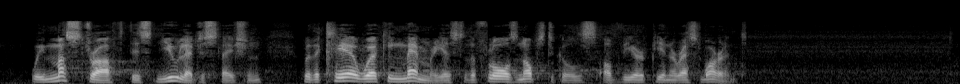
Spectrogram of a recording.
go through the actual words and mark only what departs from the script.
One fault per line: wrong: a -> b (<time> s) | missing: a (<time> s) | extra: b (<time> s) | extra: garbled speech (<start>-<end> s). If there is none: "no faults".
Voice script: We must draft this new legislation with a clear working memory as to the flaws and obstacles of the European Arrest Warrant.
no faults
